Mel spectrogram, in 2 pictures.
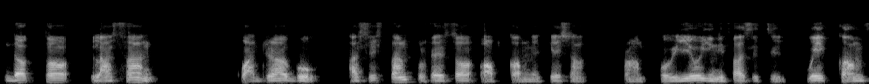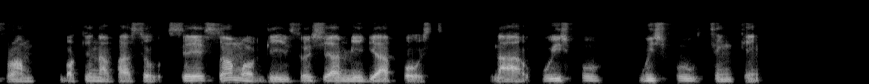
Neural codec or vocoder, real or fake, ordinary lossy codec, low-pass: codec, 24 kHz, 6 kbps, HILCodec; fake; none; 7.2 kHz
